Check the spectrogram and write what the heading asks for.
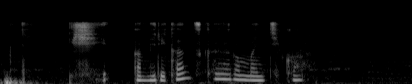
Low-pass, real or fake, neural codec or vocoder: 7.2 kHz; fake; codec, 24 kHz, 3.1 kbps, DualCodec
